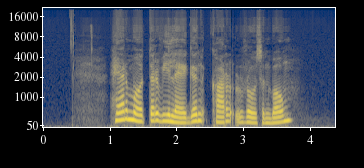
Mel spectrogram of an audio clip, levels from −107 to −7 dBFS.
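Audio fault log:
Throughout, Opus compression: the speech sounds grainy and rough, with a noisy texture in place of clean harmonics, and this damage is plainly audible. The likely cause is Opus in its CELT music mode at a low rate, which fits about 24 kbps. It keeps each band's energy but fills bands with folded or noise content. On a spectrogram, harmonics look smeared and speckled, though the band stays full, with nothing above 20.4 kHz.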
